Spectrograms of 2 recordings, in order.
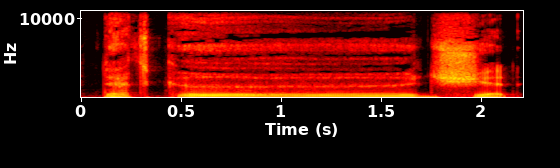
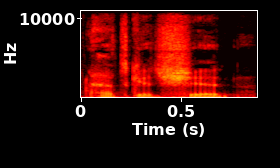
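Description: First: Slow, drawn-out savoring. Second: Said in the usual way. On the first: Shown as a demonstration. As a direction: stretch "That's good shit." out slowly, relishing it. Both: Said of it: "while I drink this".

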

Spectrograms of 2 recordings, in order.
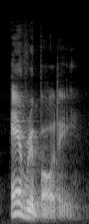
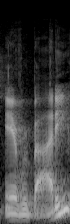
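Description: First: Everybody with a rounded O in body; British closed O. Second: Everybody with an ah in body; American open O. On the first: Teacher contrasting with American, closed O. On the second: Teacher listing collective nouns, American open O. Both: Shown as a demonstration. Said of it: "the British will pronounce a closed O sound".

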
